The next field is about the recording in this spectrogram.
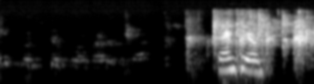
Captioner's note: applause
